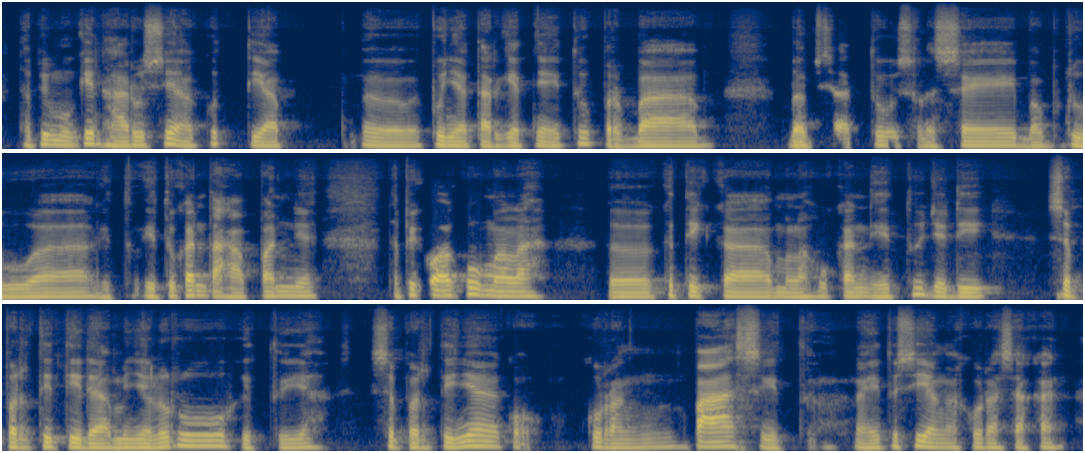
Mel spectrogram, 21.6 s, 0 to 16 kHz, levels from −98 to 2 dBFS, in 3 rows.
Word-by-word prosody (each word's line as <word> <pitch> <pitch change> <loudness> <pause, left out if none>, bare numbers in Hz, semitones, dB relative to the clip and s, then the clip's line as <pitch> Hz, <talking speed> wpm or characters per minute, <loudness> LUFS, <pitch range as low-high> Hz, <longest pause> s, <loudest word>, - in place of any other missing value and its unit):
tapi 110 +3 -1
mungkin 110 +6 +2
harusnya 105 +7 +2
aku 95 +8 -9 0.2
tiap, 95 -3 +1 0.5
eee, 95 -3 0
punya 100 -3 +3
targetnya 95 +2 0
itu 100 - -13
per - - 0
bab, 95 0 +2 0.6
bab - - +4
1 110 -1 -4
selesai, 100 +3 0
bab 85 0 -3
2 100 +1 +1
gitu. 90 - -9 0.2
Itu 95 - -4
kan 125 -1 +6
tahapannya, 110 +1 +1 0.5
tapi - - -9
kok - - +8
aku 125 - -1
malah, 115 -3 +3 0.5
eee, 100 0 +3
ketika 100 -3 +1
melakukan 100 +1 -1
itu 100 +11 -2
jadi 105 -5 +1 0.5
seperti 110 0 0 0.2
tidak 105 -2 +5
menyeluruh 125 +7 +2
gitu 95 - -7 0.2
ya. - - -6 0.4
Sepertinya 115 +5 +1
kok 125 - -9 0.2
kurang 105 +1 -3
pas 120 +1 +6 0.2
gitu. 95 -3 -6 0.3
Nah 100 -2 -1
itu 100 0 -2
sih 130 -4 +3
yang 110 - -1
aku 110 +3 -5
rasakan 100 +1 -3
100 Hz, 125 wpm, -23 LUFS, 95-110 Hz, 0.6 s, kok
